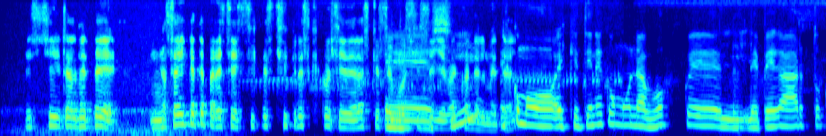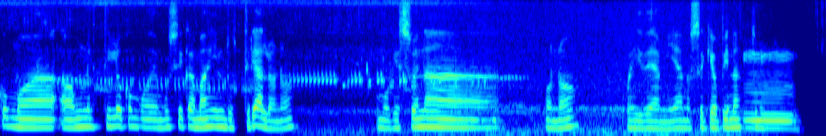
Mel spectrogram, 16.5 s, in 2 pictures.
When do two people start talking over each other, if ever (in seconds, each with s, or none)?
3.8 s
